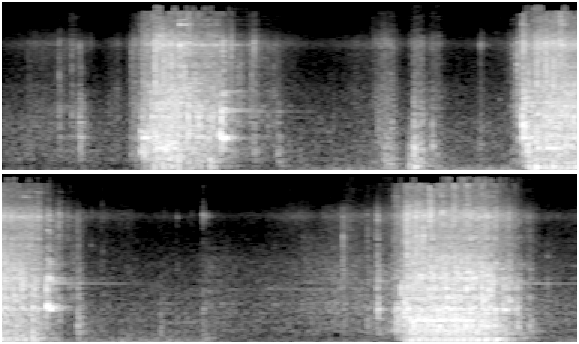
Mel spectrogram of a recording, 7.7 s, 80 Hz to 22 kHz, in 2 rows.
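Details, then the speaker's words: RedMax EBZ8050 backpack leaf blower after new piston rings installed for no compression; very hard to pull, owner suspects rings too tight and lacking cylinder lubrication. Three short pull-start rasps about three seconds apart, none catching: hard starting, cause unconfirmed. "I feel like the rings are so tight right that it's stopping the engine from moving there's like not enough lubrication in the cylinder that's what I'm feeling and it's really difficult to start you know"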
